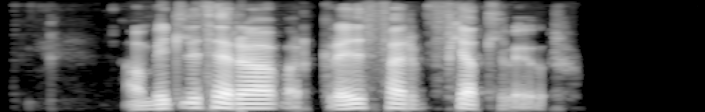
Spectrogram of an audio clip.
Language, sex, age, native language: Icelandic, male, 40-49, Icelandic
